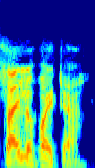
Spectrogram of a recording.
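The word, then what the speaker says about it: Psilophyta: তাহলে একটা হলো সাইলোফাইটা, এখানে পি উচ্চারণ হয় না, সাইলোফাইটাল।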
